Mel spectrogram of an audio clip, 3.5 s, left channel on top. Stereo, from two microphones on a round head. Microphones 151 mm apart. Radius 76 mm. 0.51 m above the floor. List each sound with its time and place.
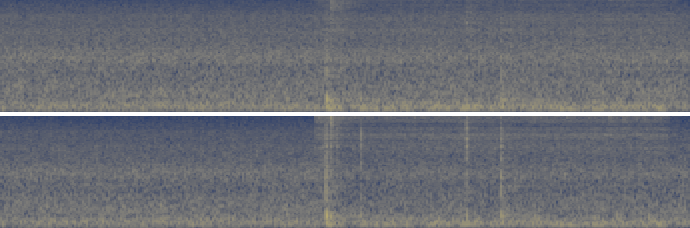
1.6 s a running tap: 55° right (ahead or behind), 0.9 m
